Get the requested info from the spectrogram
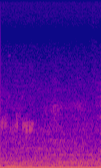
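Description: Red wine poured from a bottle into a wine glass, a faint trickle in the first half-second, over a steady low room hum.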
